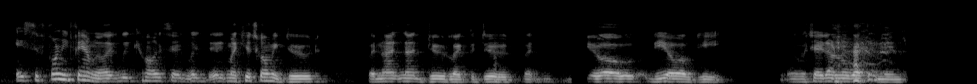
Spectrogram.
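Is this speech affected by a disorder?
Yes: Parkinson's disease; diagnosed about 30 years ago, benign spinal tumor, 6-hour surgery at Johns Hopkins, relearned walking.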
